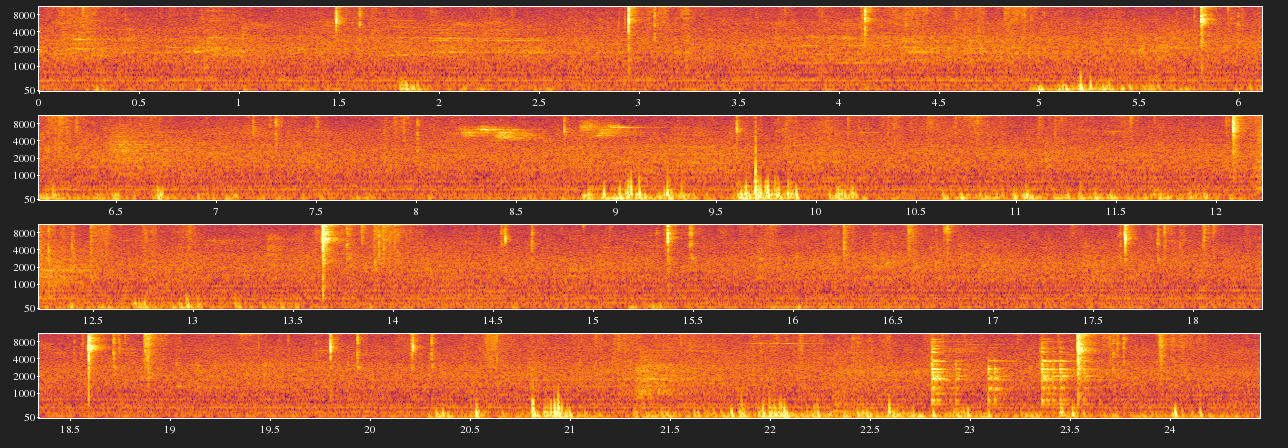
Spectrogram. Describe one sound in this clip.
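Pruning shears snip small branches.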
